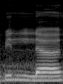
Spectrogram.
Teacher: باللہ یہاں پر اس میں جلالہ کو باریک پڑھیں گے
